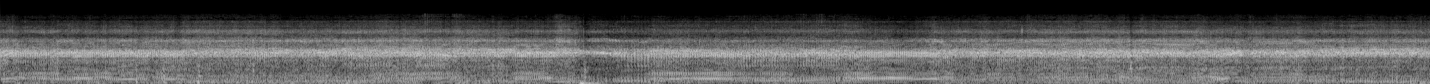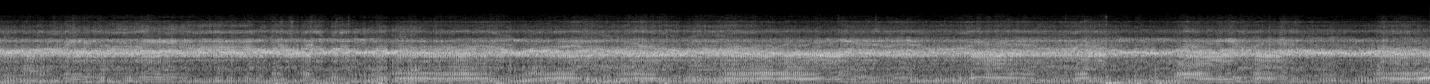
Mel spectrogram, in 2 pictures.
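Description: Enduro motorcycle engine running hard at speed, heard close up from a camera mounted on the bike, its pitch rising and falling continually as the rider works the throttle and gears.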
